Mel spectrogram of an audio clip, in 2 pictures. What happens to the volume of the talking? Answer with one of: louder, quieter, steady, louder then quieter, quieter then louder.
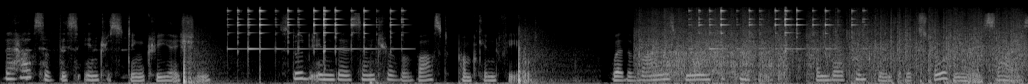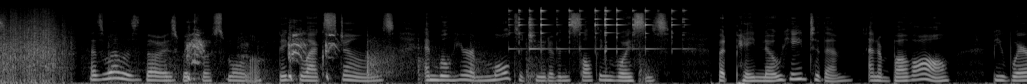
steady.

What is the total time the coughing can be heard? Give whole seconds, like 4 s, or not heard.
3 s.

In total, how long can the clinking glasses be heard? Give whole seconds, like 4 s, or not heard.
5 s.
